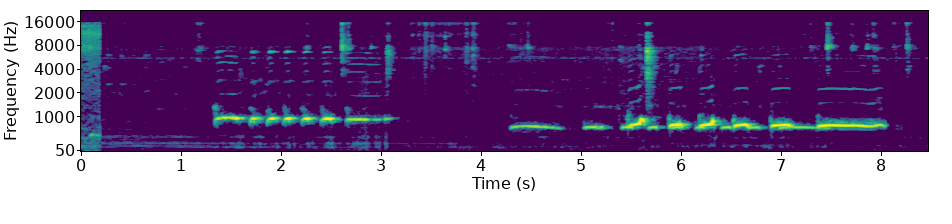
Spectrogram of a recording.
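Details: Male Bangkok zebra doves calling back and forth as a quick lure: a fast series of clear, evenly spaced notes ending in a sustained tone, then a lower bird replies with a stuttering run of notes and a long trailing coo.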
